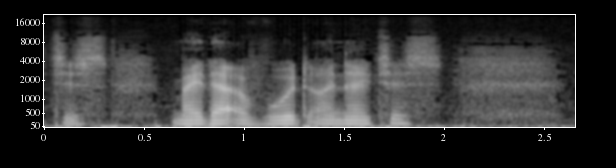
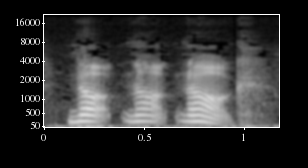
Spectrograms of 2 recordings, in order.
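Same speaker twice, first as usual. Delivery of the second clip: loud spoken knock on the door; standing in for the door sound, loud knocks; 7 semitones higher, 9 dB louder, slower than usual. Shown as a demonstration. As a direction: call out the knocks as the sound effect. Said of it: "Let's do it manually".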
